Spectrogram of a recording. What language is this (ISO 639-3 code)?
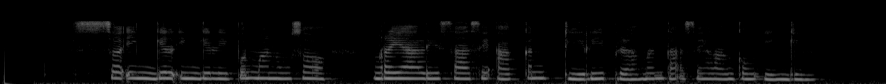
jav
